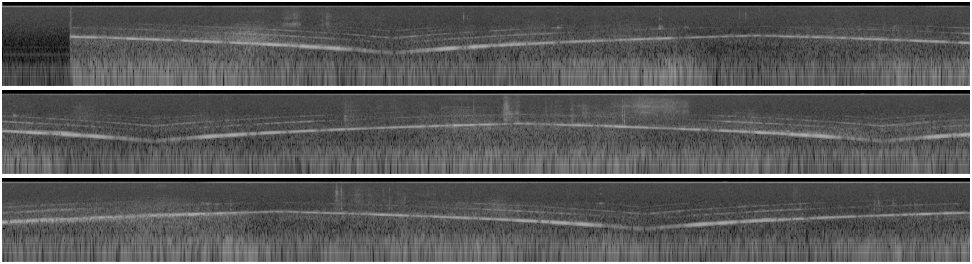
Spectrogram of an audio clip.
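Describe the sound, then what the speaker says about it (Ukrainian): A wailing ambulance siren sweeps slowly up and down in a repeating cycle, loud and steady against low road traffic rumble on the streets of Ternopil. "автомобіль медиків з увімкненим спецсигналом патрульної поліції проїхали вулицями Тернополя"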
